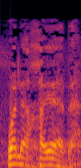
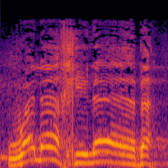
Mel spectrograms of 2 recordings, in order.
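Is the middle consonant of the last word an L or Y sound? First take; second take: Y; L. First: The last word is said with a Y sound. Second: The last word is said with an L sound. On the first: "لا يستطيع أن ينطق بحرف اللام" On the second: "فقل له بع لي ولا خلابة"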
